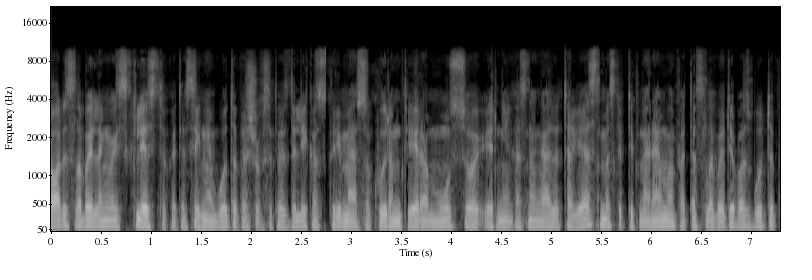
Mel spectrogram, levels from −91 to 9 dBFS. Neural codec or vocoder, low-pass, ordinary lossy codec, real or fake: codec, 24 kHz, 0.9 kbps, WavTokenizer, small release; 9.9 kHz; AAC, 32 kbps; fake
